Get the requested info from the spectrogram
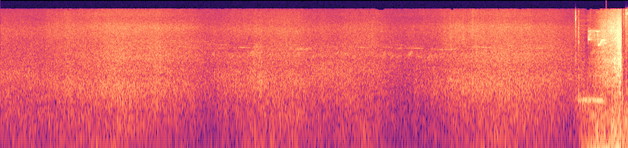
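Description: Ocean surf washing in slow swells, with some wind. Near the end a sudden loud low boom.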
